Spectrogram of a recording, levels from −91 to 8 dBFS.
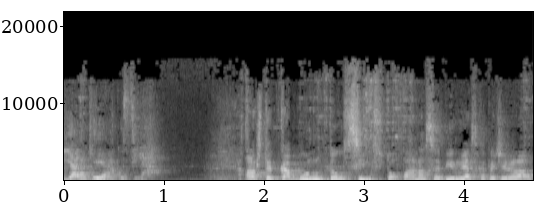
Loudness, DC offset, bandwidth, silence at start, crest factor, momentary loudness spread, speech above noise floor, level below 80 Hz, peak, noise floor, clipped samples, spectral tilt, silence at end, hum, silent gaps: -18 LUFS; under 0.1%; 16 kHz; 0 s; 18 dB; 14 LU; 27 dB; -46 dBFS; -2 dBFS; -45 dBFS; under 0.1%; -4 dB/octave; 0 s; none; none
